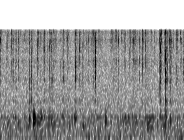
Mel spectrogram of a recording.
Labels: {"label": "ambient", "recorder": "HydroMoth"}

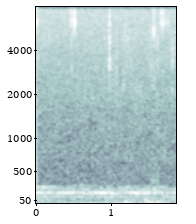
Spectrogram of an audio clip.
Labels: {"label": "anthrophony, boat engine", "recorder": "SoundTrap 300"}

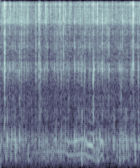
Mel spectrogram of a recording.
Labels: {"label": "biophony, cascading saw", "recorder": "HydroMoth"}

